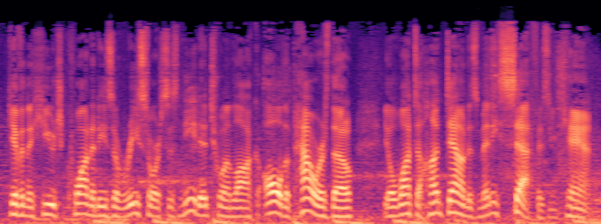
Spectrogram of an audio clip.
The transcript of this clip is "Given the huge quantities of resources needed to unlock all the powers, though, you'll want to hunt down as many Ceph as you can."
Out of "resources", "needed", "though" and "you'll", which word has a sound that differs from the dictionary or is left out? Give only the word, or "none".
none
